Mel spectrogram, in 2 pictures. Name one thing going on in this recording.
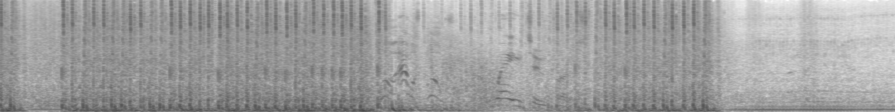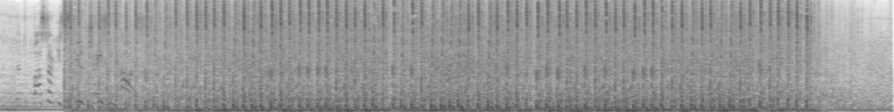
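A machine gun fires in rapid bursts close by.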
